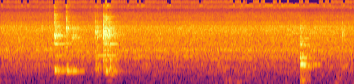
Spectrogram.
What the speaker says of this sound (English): let's saute these mushrooms now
